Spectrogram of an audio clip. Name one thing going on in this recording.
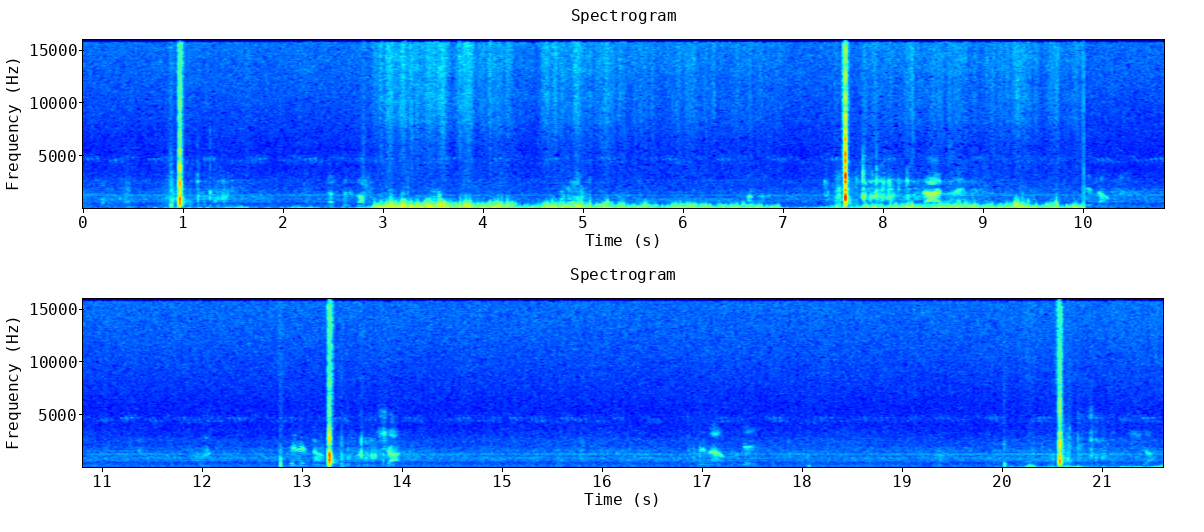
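A cricket bat sharply cracks against a ball.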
